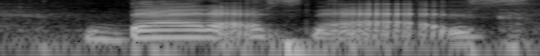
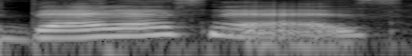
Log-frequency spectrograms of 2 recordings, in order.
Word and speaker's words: Badass Naz: of all you have to say my name badass naz bad ass nas it's badass naz bad ass nasty you have to say it's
